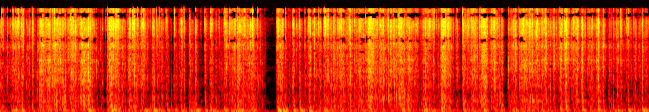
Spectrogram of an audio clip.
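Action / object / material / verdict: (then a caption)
scrape / bread bun in a plastic wrapper / plastic film / none. A packaged curry bread bun in a crinkly printed plastic wrapper is held in the hand and squeezed and scratched with fingers and nails. A dense run of bright, crackling plastic crinkles and rapid scratchy ticks continues steadily, broken only by a brief near-silent pause partway through.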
